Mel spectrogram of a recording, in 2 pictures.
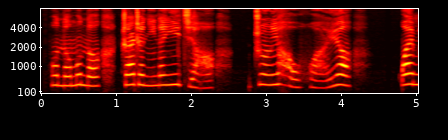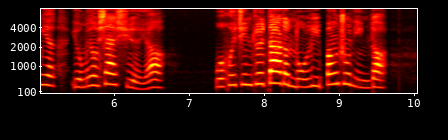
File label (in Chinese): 女童体贴可爱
